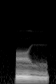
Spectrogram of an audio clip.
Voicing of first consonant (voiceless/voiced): voiced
